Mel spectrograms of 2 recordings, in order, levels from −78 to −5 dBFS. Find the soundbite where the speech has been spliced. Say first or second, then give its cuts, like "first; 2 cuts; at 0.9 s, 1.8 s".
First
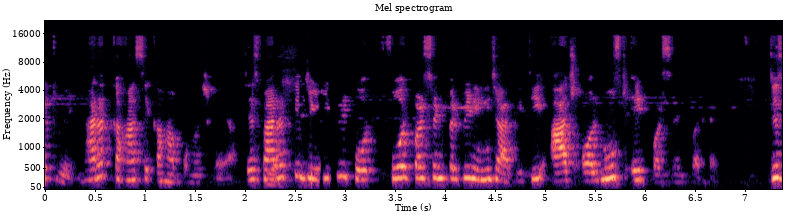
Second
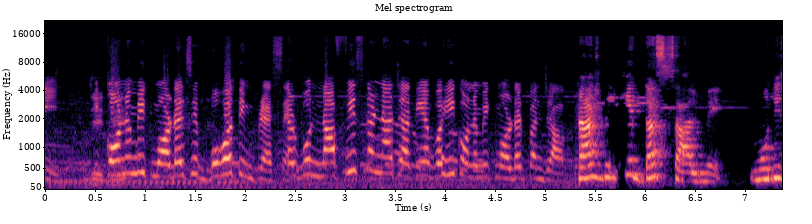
second; 2 cuts; at 2.4 s, 5.3 s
